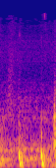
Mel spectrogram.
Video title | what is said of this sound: MOSE PERSICO at Boulangerie SanPietro Bakery | It's like it's not echoing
